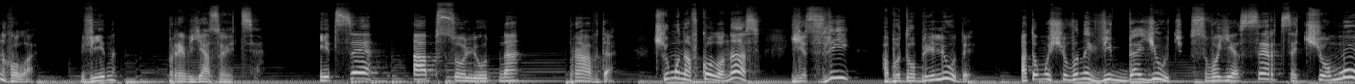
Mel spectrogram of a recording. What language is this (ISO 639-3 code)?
ukr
